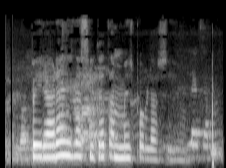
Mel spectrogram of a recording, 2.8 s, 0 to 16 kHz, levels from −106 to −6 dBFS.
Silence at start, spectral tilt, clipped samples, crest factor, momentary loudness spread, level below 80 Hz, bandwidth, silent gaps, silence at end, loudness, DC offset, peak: 0.1 s; -7 dB/octave; under 0.1%; 16 dB; 19 LU; -62 dBFS; 10.5 kHz; none; 0.05 s; -18 LUFS; under 0.1%; -2 dBFS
